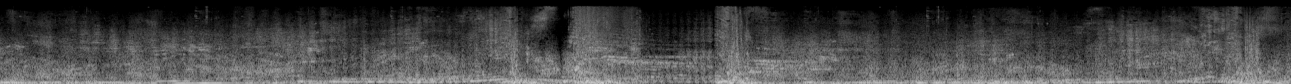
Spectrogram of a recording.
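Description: Air rushes loudly past during a long fall.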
